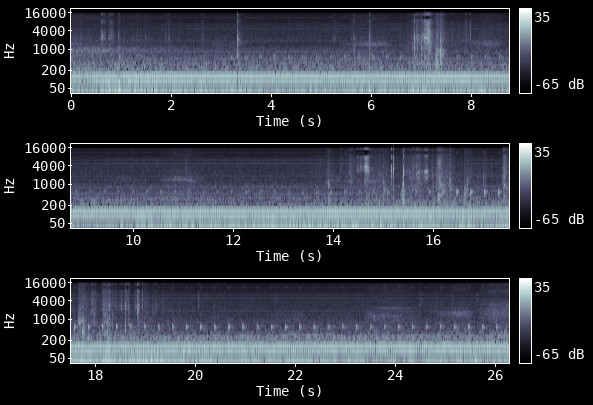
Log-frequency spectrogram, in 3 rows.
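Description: Homemade hydrogen electrolysis cell running after being plugged in: a steady low electrical hum from its power supply, with gas bubbling and fizzing through the baking-soda water. A few sharp clicks and taps sound over it, the clearest about 3 and 7 seconds in and several more around 15 to 19 seconds in.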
